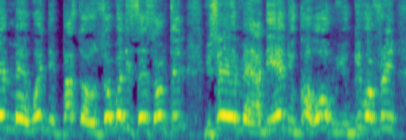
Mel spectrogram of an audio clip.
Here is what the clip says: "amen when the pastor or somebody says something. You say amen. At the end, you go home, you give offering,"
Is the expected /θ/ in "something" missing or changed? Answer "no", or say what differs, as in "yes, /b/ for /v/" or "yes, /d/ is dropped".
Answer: yes, /t/ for /θ/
